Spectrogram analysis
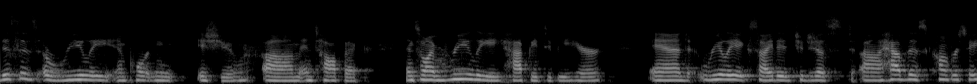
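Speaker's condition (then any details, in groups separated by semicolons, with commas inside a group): No condition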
